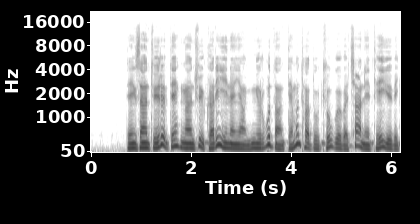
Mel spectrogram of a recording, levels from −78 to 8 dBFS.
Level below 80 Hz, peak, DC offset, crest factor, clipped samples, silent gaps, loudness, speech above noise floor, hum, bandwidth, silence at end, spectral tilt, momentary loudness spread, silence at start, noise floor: -52 dBFS; -4 dBFS; under 0.1%; 16 dB; under 0.1%; none; -21 LUFS; 38 dB; none; 13.5 kHz; 0 s; -8 dB/octave; 7 LU; 0.7 s; -58 dBFS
